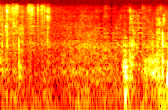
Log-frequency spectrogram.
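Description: Near silence: room tone, with a few faint, soft rustles of paper being handled, at the start and again about a second and a half in.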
